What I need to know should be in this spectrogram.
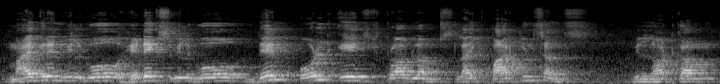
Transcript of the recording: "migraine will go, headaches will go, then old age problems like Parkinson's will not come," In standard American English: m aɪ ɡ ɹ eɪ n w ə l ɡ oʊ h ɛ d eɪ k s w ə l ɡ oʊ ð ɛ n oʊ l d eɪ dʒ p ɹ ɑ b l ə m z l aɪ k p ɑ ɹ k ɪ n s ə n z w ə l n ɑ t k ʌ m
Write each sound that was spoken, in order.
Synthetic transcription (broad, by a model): m aɪ ɡ ɹ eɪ n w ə l ɡ oʊ h ɛ d eɪ k s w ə l ɡ oʊ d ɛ n oʊ l d eɪ dʒ p ɹ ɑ b l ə m s l aɪ k p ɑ ɹ k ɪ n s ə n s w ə l n ɑ t k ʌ m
